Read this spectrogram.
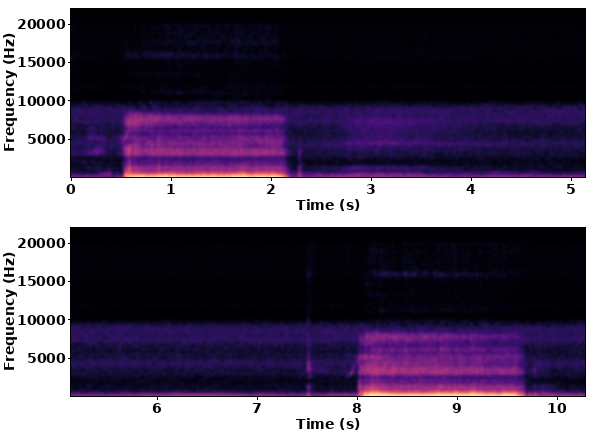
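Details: A sleeping dog snoring: two loud, low, buzzing snores about seven seconds apart, with quiet breathing between them.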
